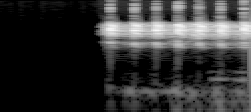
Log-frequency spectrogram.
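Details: Short burst from a Tengkek Buto (collared kingfisher): after silence, seven crisp, high, evenly spaced notes follow in quick succession, each a bright clipped chip.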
